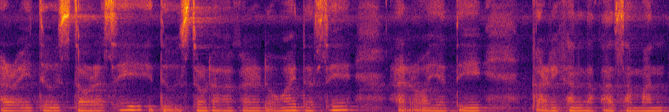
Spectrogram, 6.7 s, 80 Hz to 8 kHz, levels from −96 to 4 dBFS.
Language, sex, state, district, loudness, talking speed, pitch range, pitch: Nagamese, female, Nagaland, Dimapur, -20 LUFS, 150 wpm, 205-215 Hz, 210 Hz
